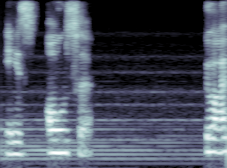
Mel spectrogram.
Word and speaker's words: Åsa: she is um in Sweden her name is OA do I pronounce it correctly yes it's all right yeah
